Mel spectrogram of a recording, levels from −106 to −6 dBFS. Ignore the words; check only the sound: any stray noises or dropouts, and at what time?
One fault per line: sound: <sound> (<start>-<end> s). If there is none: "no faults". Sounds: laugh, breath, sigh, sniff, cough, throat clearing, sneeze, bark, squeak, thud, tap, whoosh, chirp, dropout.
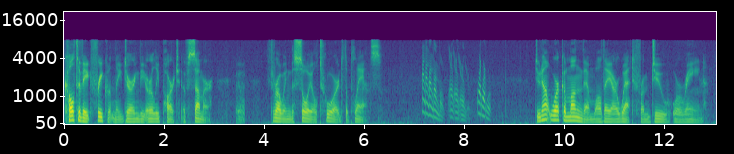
sound: laugh (3.4-3.6 s)
sound: chirp (7.2-8.6 s)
